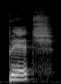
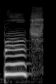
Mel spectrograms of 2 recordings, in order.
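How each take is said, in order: First: It is said in a harsh, hostile tone. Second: It is said in a warm, affectionate tone. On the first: The speaker hates the person. "that's because I hate you" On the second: The speaker loves the person. "that's because I love you"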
